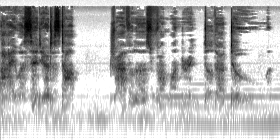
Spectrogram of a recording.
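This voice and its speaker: A put-on character voice whispers hoarsely at a fairly slow pace. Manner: hoarse forced whisper.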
